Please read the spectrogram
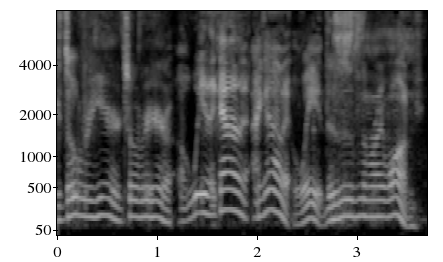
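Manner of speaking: high-pitched, hurried little discoveries; mock eager searching. Teasing clue hunters on the trail, high mock excitement. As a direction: act out players finding then doubting a clue. Acting out players hunting for clues.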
